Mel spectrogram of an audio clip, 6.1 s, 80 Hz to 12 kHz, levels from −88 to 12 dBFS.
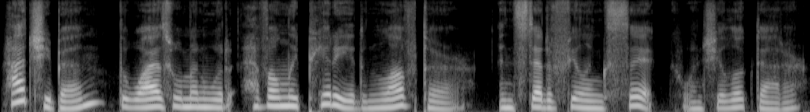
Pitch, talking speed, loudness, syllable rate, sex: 190 Hz, 215 wpm, -19 LUFS, 5.4 syllables/s, female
